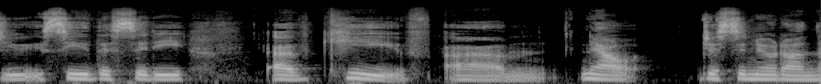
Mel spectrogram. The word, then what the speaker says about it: Kyiv: But we're using Kyiv because that is our understanding of the way the Ukrainians refer to their capital city. Kiev is the Russian pronunciation, so that's why we're continuing to use that.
